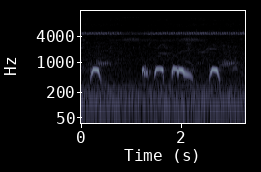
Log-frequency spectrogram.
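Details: Zebra dove lure call for birds reluctant to sing: a series of clipped, arched coos, some paired, one drawn out and falling, with gaps between; a constant thin high whine runs underneath.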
